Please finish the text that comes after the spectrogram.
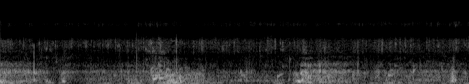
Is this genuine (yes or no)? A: yes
